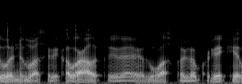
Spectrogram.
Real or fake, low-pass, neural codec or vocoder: fake; 7.2 kHz; autoencoder, 22.05 kHz, a latent of 192 numbers a frame, VITS, trained on many speakers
